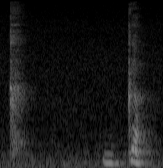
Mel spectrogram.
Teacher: K and G are both made in the back of the mouth. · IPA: /k/ and /g/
